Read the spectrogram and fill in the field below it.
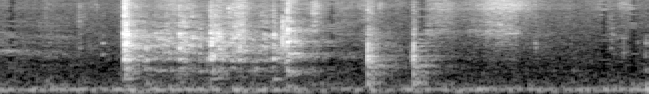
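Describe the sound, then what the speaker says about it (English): Colored soap batter being stirred in a small bowl, with a utensil knocking and scraping against the sides in several quick bursts over a low steady background hum. "you want that color to be really thoroughly mixed in through the soap"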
